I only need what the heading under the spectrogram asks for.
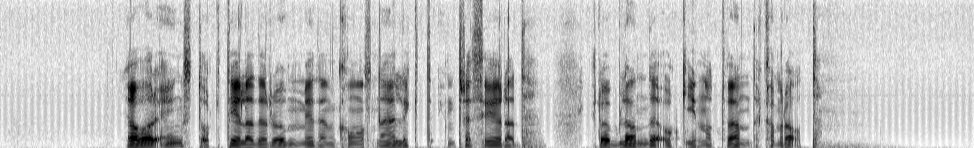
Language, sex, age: Swedish, male, 24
